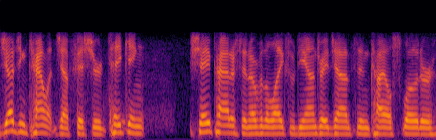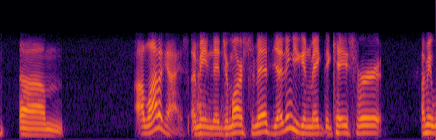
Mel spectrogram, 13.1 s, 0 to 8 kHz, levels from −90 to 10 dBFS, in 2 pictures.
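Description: From start to finish, the speech carries the sound of the AMR narrowband mobile codec. Nothing passes above about 3.6 kHz, and the line band runs roughly from 150 Hz to 3.4 kHz. The codec rebuilds the voice from a vocal tract model fed by a few pulses per short frame. At this rate the damage is plainly audible: a buzzy, synthetic edge, which fits a mid-range mode near 10.2 kbps. The call microphone's bass trimming sits underneath.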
